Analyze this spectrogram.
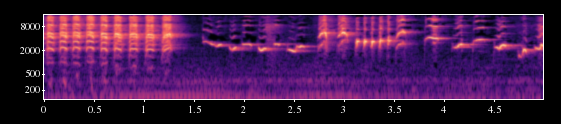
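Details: Greater green leafbird, clear voice, singing to spur other birds to sing; opens with a rapid buzzy rattle, then flowing slurred whistles stepping up and down in pitch, over faint low hum.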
